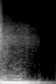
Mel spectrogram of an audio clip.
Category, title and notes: Instrument samples > Percussion
This tom is part of the Tama Star Classic Bubinga Tomset (every tom is in my tom folder). I uploaded the attacked and unattacked (without attacks) files. • tom 1 (hightom): 9×10" Tama Star Classic Bubinga Quilted Sapele • tom 2 (midtom): 10×12" Tama Star Classic Bubinga Quilted Sapele • tom 3 (lowtom): 14×14" Tama Star Classic Bubinga Quilted Sapele → floor 1 (lightfloor): 16×16" Tama Star Classic Bubinga Quilted Sapele • floor 2 (deepfloor): 14×20" Tama Star Classic Bubinga Gong Bass Drum tags: tom tom-tom Tama-Star Tama bubinga sapele 16x16-inch 16x16-inches bubinga death death-metal drum drumset DW floor floortom floortom-1 heavy heavy-metal metal pop rock sound-engineering thrash thrash-metal unsnared Pearl Ludwig Majestic timpano
16x16-inch, 16x16-inches, bubinga, death, death-metal, drum, drumset, DW, floor, floortom, floortom-1, heavy, heavy-metal, Ludwig, Majestic, metal, Pearl, pop, rock, sapele, sound-engineering, Tama, Tama-Star, thrash, thrash-metal, timpano, tom, tom-tom, unsnared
